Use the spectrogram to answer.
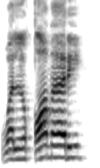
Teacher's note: Notice the lam has a sukoon on it. And the moon letter is going to be pronounced separately from the lam. The moon letter does not get a shadda on it.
